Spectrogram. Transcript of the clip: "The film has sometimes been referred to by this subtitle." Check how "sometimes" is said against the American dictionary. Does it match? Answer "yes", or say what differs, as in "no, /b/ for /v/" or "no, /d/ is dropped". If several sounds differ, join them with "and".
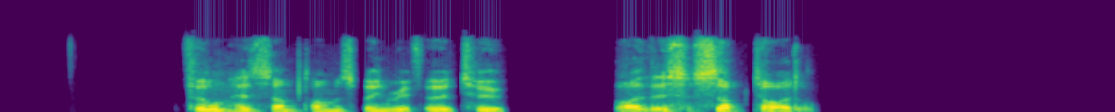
yes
